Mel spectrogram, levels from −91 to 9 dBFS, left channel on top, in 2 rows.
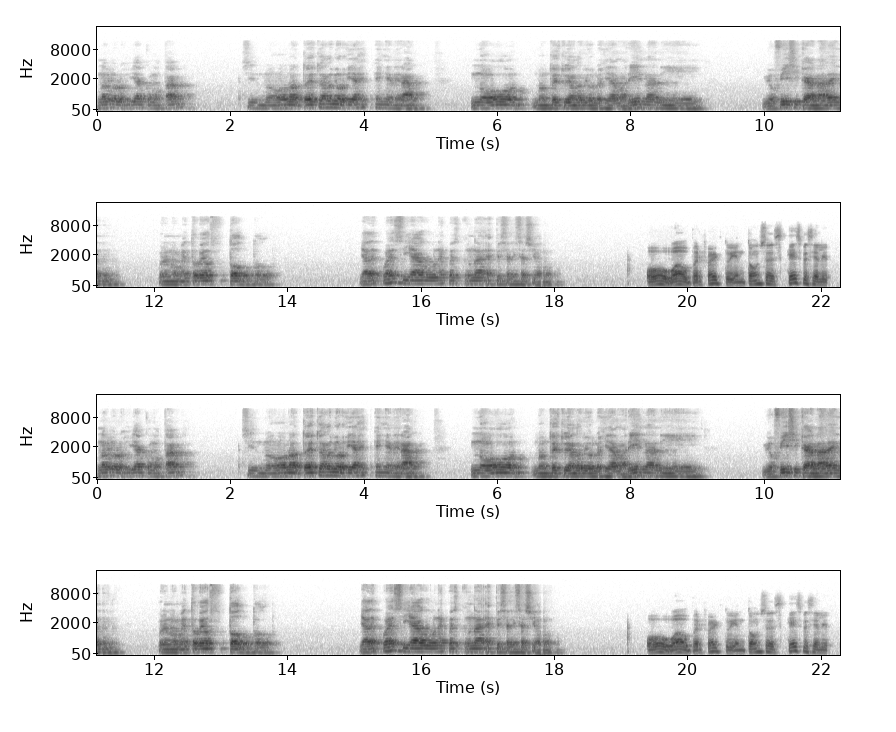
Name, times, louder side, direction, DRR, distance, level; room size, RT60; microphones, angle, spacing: voice 1, 0.0-1.4 2.2-5.0 5.6-9.1 10.0-11.5 12.1-13.9 15.1-18.1, right 3 dB, 40° right, 0.6 m, -26 dB
voice 2, 19.4-22.1, left 2 dB, 25° left, 0.4 m, -26 dB
4.2 x 2.4 x 3.6 m
head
